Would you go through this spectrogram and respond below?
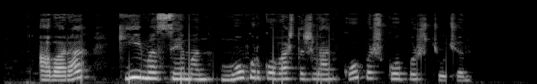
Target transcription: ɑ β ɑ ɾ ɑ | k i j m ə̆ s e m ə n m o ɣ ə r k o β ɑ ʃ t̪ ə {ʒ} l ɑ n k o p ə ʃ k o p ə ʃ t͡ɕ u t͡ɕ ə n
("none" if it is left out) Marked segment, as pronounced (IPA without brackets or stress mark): ʒ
